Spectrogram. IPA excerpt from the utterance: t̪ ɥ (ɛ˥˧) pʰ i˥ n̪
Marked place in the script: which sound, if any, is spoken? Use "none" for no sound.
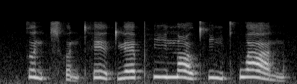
ɛ˥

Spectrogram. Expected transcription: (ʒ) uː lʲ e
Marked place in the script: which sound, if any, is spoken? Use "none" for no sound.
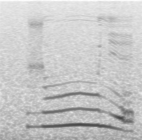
ʒ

